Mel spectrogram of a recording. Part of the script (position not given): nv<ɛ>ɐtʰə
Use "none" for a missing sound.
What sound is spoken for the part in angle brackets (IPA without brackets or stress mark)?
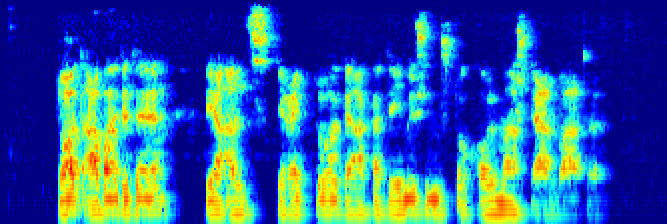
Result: a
